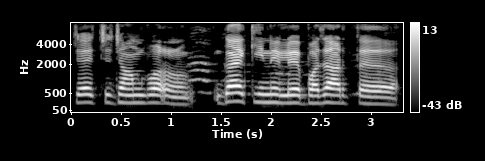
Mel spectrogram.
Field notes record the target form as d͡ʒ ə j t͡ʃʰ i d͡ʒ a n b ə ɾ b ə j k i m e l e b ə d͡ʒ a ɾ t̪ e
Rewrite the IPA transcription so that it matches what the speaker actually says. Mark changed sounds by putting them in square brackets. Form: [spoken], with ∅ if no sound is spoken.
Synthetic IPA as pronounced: d͡ʒ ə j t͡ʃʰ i d͡ʒ a n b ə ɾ [ɡ] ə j k i [n] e l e b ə d͡ʒ a ɾ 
